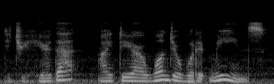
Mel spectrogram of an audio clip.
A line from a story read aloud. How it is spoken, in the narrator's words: Strong whispering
